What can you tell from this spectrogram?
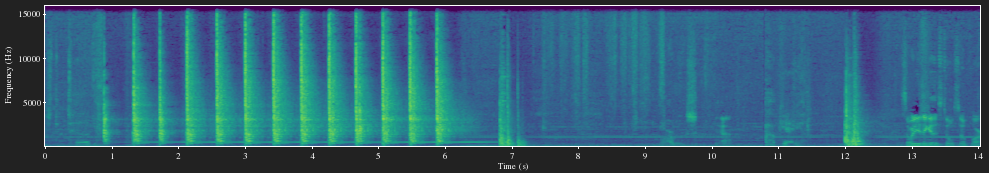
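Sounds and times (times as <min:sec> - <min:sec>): hammer tapping on steel: 0:00.9 - 0:06.3
metal ringing: 0:00.9 - 0:07.1.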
